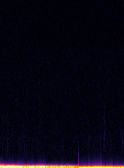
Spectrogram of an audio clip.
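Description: Instrumental hip-hop background beat: deep, sustained bass-heavy synth notes with almost no high end, and a stronger low bass note coming in near the end.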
